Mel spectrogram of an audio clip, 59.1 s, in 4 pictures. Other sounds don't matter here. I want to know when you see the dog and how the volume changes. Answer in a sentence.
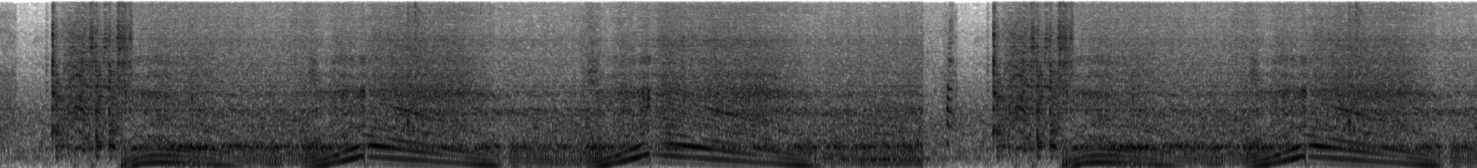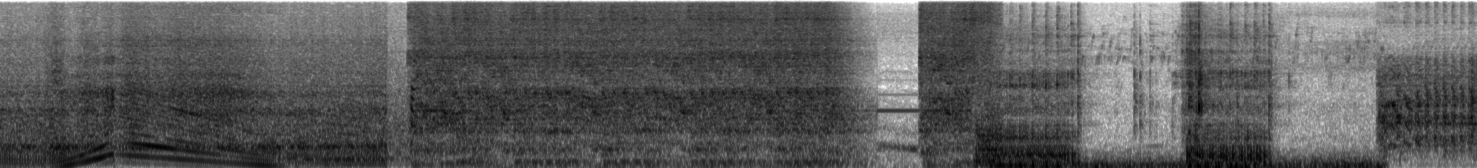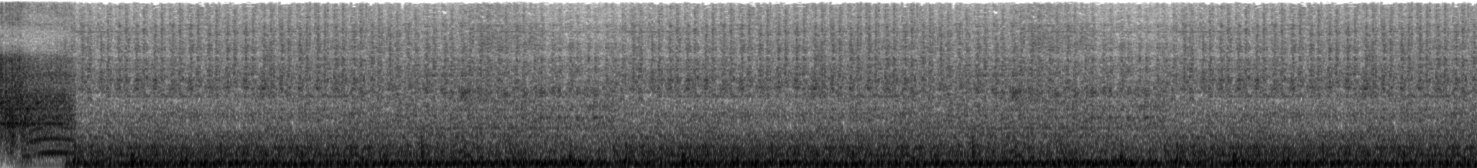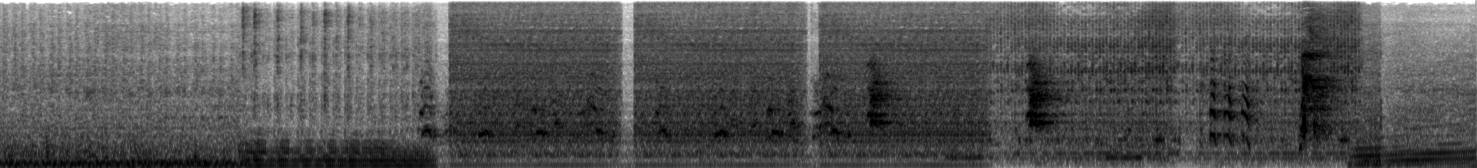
You can hear the dog from 48.5 to 57.8 s, getting louder.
